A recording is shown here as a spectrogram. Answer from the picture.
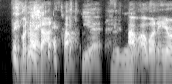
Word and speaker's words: bachata: Yes, you gotta emphasize the T. Bachata. That's right. Bachata, yeah.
